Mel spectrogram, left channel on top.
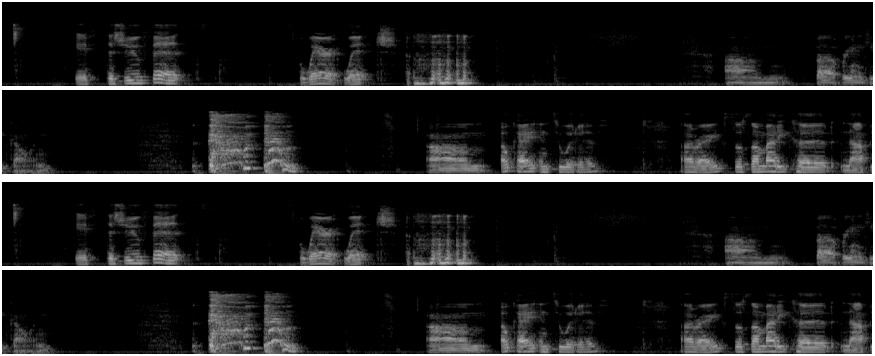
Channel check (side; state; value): both; identical; correlation 1.00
